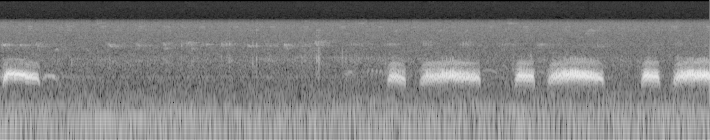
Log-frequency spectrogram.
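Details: Trapping decoy spotted dove: one low coo, a few quiet seconds of hiss, then a series of short and drawn-out hollow coos alternating steadily to the end.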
